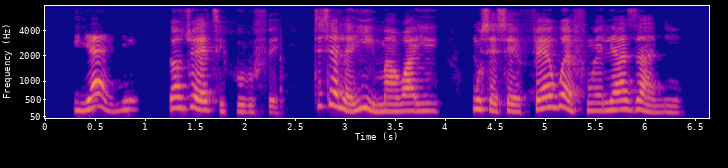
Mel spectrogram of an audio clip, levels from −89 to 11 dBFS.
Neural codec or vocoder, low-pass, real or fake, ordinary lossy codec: vocoder, 44.1 kHz, 80 mel bands, Vocos; 7.2 kHz; fake; none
